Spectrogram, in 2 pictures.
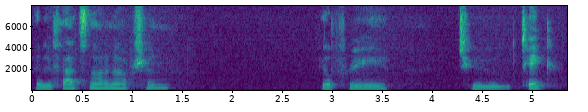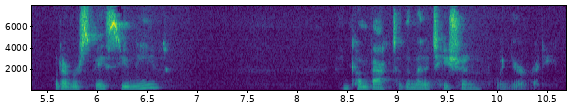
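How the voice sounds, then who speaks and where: A woman guides a meditation very slowly, leaving long pauses between her phrases. Her voice sits fairly low and carries a creaky, gravelly fry. The delivery is calm and gentle throughout. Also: low-quality recording.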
